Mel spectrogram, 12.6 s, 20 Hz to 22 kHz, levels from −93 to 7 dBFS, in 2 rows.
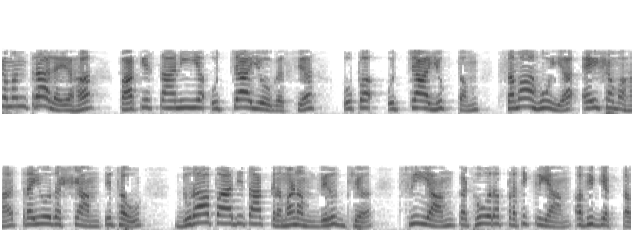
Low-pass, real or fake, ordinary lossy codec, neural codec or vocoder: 3.6 kHz; real; none; none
